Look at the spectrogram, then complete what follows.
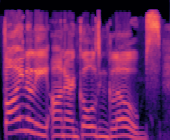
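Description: A woman's voice: a little high, big pitch swings, unhurried, fairly bright tone, smooth, dry recording. A woman hosting a radio show, chatting casually with plenty of fillers in a studio. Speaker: radio host.

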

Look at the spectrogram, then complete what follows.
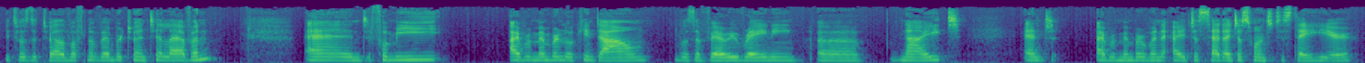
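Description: A woman from Brazil speaks heartfelt and grateful. Her voice is smooth and resonant, though fairly flat in pitch. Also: a little slow. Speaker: interviewee. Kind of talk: personal account.

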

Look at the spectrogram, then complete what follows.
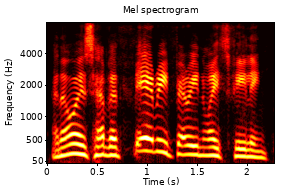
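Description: A man's voice: sits high, animated, fairly quick, fairly bright tone, clear, resonant tone, no room sound, highs cut off. Older male actor, Dublin accent, frank talker, bone-dry studio sound. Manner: expansive, frank, opinionated. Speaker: actor and playwright. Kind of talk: interview.

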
